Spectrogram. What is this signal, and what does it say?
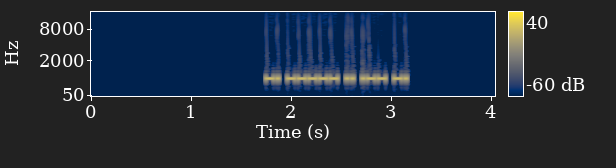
Morse code, heard as a keyed tone, about 40 wpm, 700 Hz. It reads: N0IWN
